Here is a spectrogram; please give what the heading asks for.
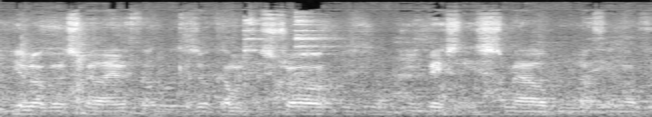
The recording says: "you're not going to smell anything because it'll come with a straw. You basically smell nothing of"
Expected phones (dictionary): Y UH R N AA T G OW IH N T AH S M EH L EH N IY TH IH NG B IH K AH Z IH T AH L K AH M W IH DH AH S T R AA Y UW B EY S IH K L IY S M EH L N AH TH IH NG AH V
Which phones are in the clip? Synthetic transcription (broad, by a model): Y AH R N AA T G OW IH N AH S M EH L EH N IY TH IH NG B IH K AH Z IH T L K AH M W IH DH AH S T R AA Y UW B EY S IH K L IY S M EH L N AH TH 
